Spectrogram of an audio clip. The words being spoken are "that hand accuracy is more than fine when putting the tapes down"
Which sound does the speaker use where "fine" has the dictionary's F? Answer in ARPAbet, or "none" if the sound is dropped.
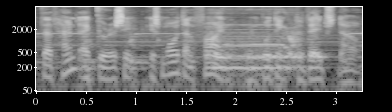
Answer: F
